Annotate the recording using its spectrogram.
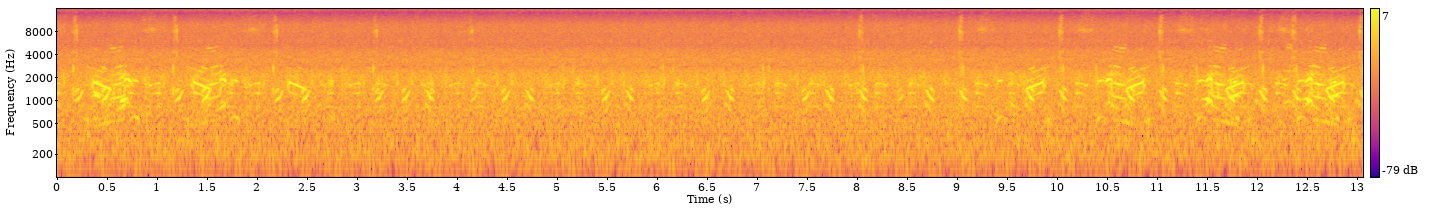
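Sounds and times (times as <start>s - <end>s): overlapping child voice glides: 0.0s - 13.0s.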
